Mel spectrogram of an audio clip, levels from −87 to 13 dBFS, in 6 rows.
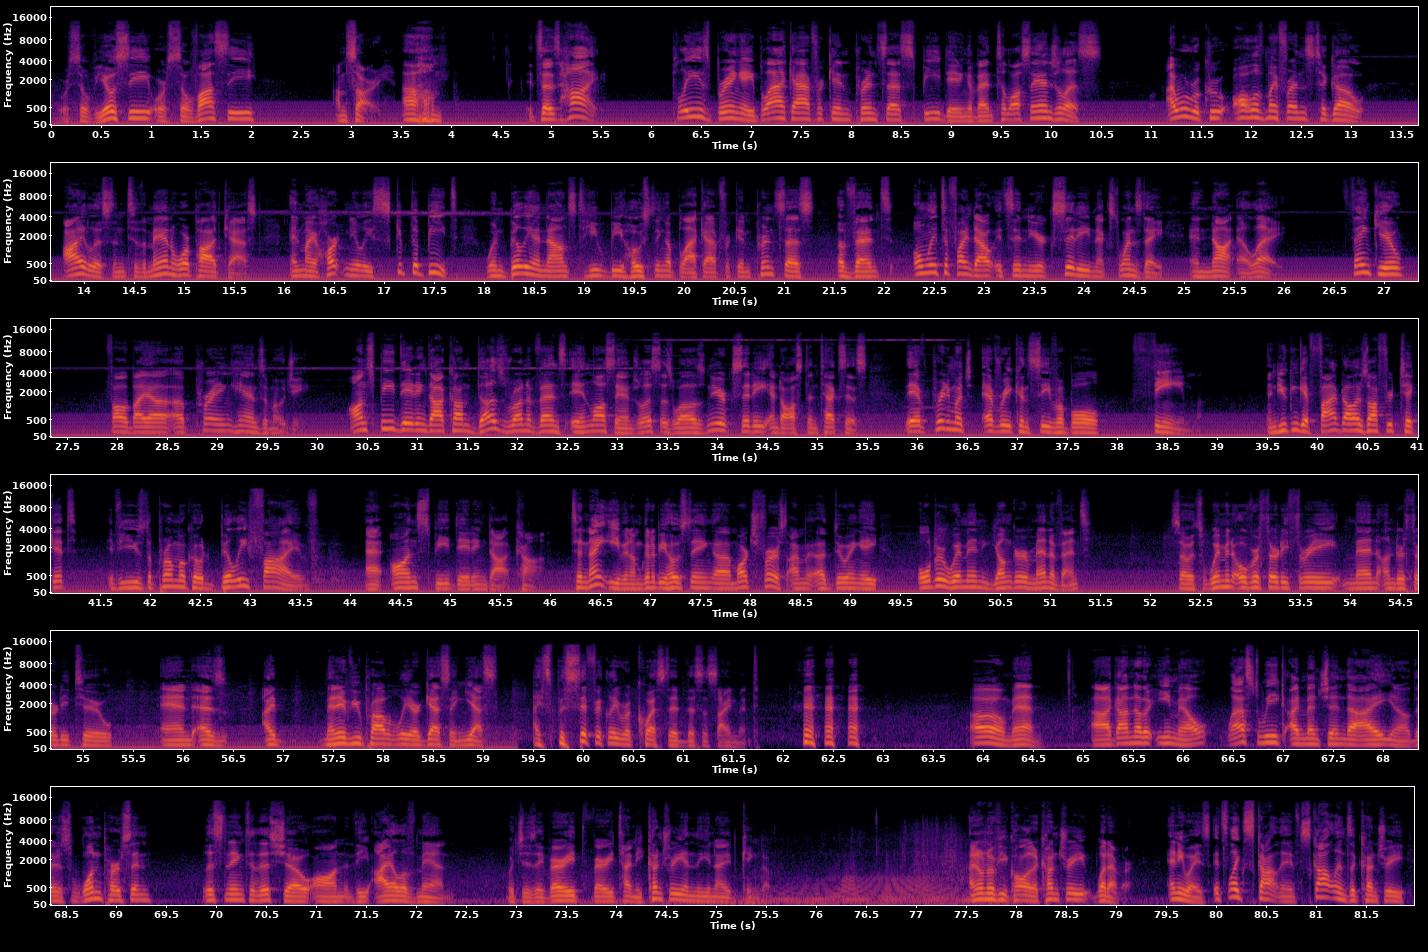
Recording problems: electrical hum; faint; until 59 s; 60 Hz, 30 dB below the speech
train or aircraft noise; faint; throughout; 25 dB below the speech

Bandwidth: 14.5 kHz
